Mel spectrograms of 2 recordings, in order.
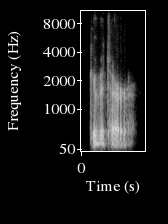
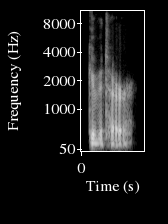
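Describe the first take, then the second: No difference in how they are said.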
